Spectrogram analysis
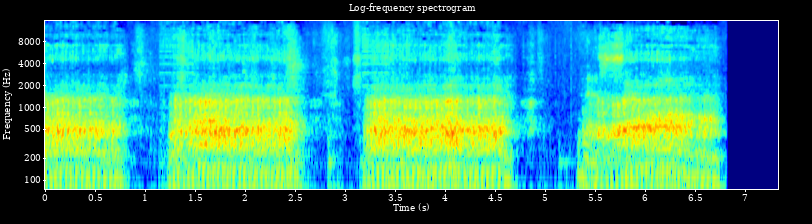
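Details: A Boxer Pitbull gives three long, harsh growls, each about one and a half seconds, with short breaths between them, then silence at the end.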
